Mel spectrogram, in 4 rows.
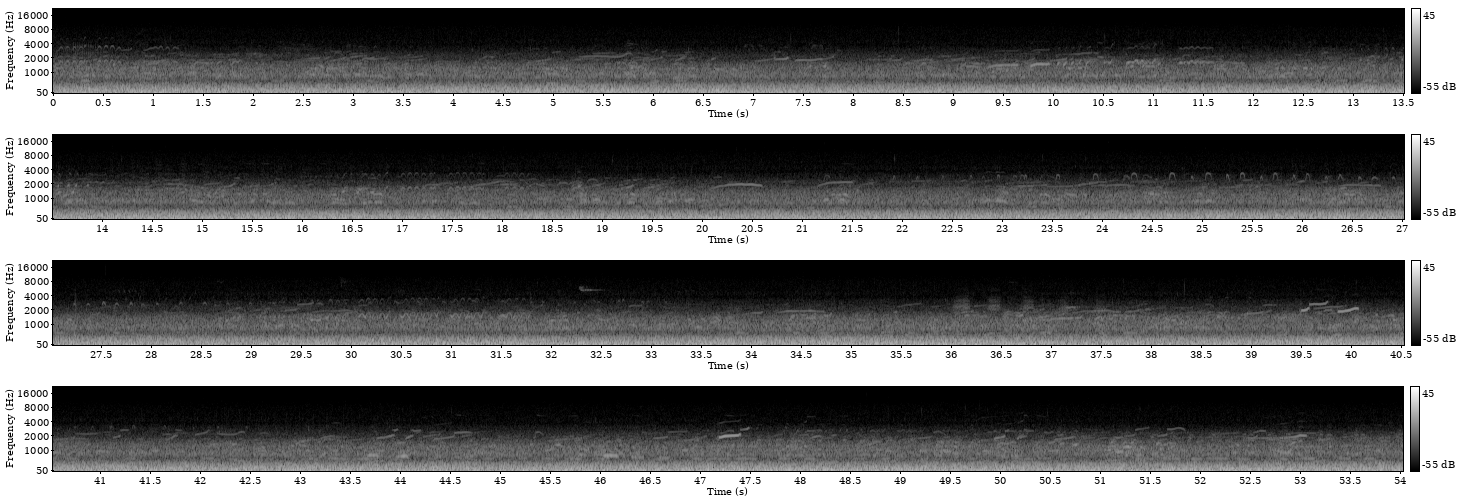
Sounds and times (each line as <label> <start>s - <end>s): curlew 0.0s - 54.0s
greylag geese 35.5s - 53.9s
pink-footed geese 35.6s - 53.9s
pheasant 43.1s - 53.2s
